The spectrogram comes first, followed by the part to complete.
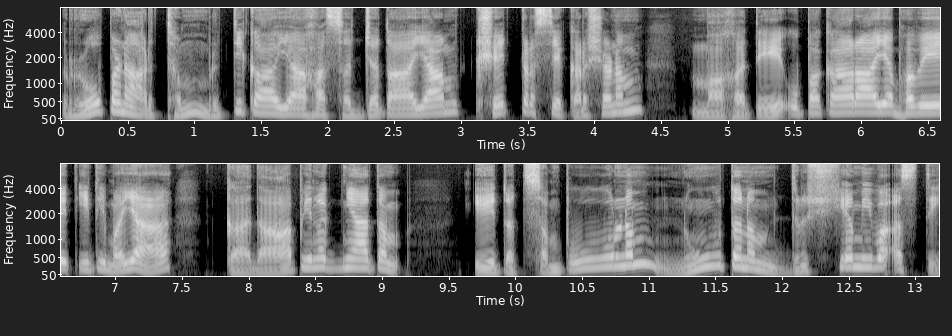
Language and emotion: Sanskrit, surprised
